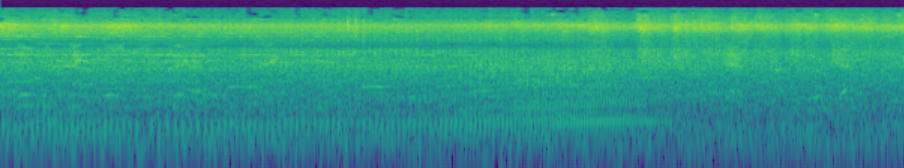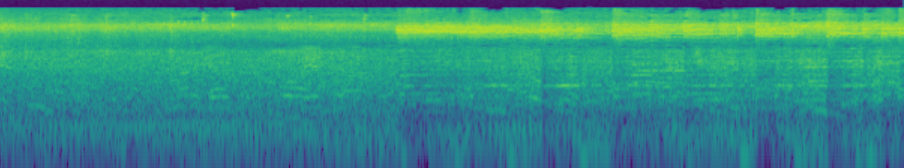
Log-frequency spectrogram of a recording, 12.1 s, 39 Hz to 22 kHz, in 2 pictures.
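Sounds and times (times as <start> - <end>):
engine revving: 0.0 - 5.2
vehicle engines running: 0.0 - 12.0.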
